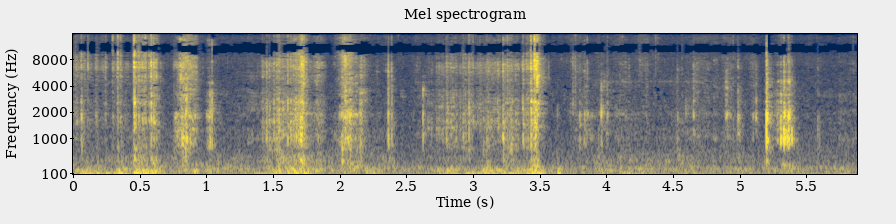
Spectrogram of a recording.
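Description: A solid, dry pink soap bar is shaved with a metal utility knife blade, giving a run of quick, dry scraping crunches with a bright, crisp edge and no ring. Crumbly dry flakes fall away as the blade cuts, with a few louder strokes standing out near the middle and end.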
